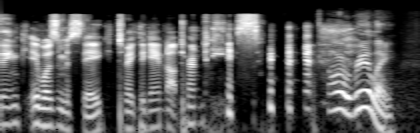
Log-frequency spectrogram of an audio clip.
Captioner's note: laughs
